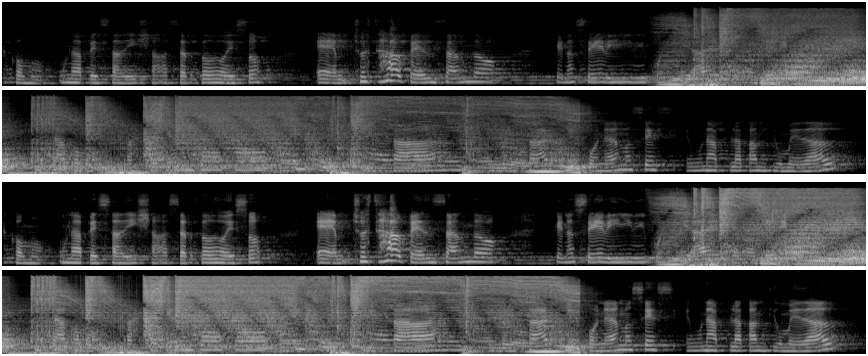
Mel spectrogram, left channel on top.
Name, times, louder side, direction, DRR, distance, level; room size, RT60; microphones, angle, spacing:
voice 1, 0.0-2.6 3.1-5.3 5.5-8.2 9.0-11.8 12.2-13.1 13.5-17.0, right 4 dB, 85° right, 9 dB, 1.6 m, -31 dB
sound 1, 2.7-12.9, equal, 20° left, 6.7 m, -43 dB
sound 2, 6.5-14.4, right 6 dB, 40° right, 2.9 m, -21 dB
22.0 x 21.0 x 8.3 m, 1.1 s
head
